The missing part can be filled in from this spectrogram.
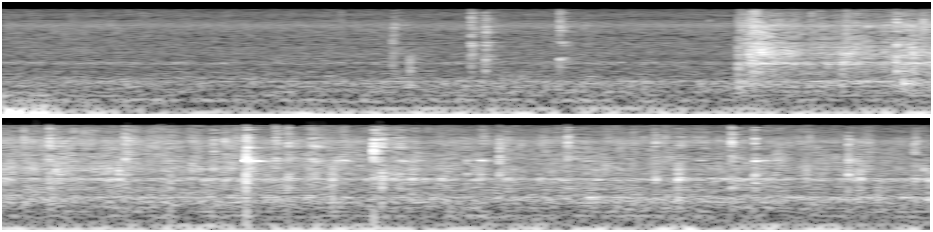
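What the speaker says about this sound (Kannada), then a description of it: "ಶುಂಠಿ ಬೆಳ್ಳುಳ್ಳಿ ಪೇಸ್ಟ್ ಹಸಿ ಹಸಿ ವಾಸನೆ ಹೋಗೋದು ಚೆನ್ನಾಗಿ ಫ್ರೈ ಮಾಡ್ಕೊಳ್ಳಿ" Ginger garlic paste frying for mutton biryani, a soft sizzle that grows louder partway through as a spatula stirs and scrapes the pan with occasional clinks, close and without talk.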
